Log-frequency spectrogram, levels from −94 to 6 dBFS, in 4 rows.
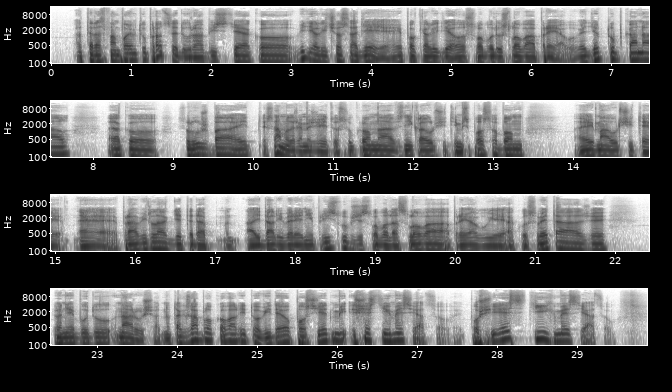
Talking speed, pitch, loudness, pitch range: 140 wpm, 100 Hz, -18 LUFS, 90-110 Hz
